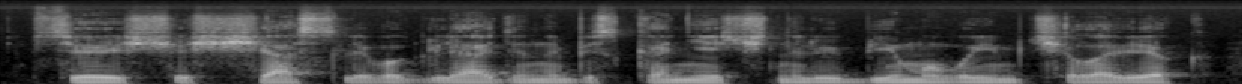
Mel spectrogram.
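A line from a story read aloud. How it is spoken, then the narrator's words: Plain. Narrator (Russian): сказал Устименко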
